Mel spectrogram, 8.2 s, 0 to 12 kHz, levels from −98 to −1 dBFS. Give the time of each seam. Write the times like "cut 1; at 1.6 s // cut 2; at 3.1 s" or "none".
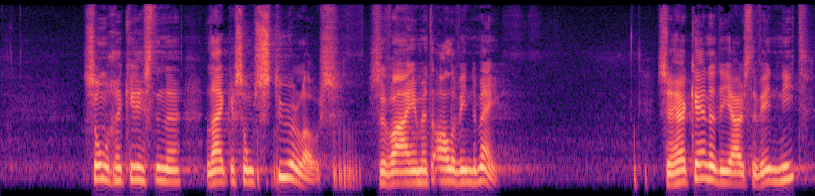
cut 1; at 3.6 s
